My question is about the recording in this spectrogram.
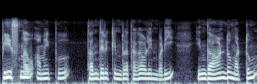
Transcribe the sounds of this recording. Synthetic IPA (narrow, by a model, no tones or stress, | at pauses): piːsnɐʋʔɐmɐɪpːɯt̪ɐnd̪ɪɾɯkːɪndrɐt̪ɐɣɐʋɐɭɪnpɐɽi | ɪnd̪ɐaːɳɖɯmɐʈːɯm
